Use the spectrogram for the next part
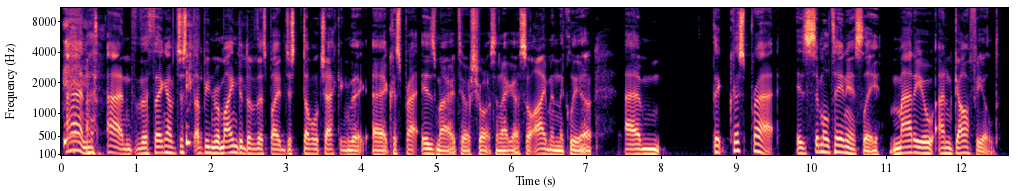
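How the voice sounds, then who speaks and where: A man hosting a podcast, chatting with wry, deadpan jokes. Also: lowish voice, normal speed, no echo. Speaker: podcast host. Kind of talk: casual chat.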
